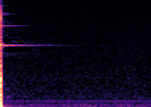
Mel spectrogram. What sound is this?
Recording of me plucking the strings on the headstock of my cheap Rogue guitar. Recorded direct to PC with a RadioShack clip on condenser mic.
electric, string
